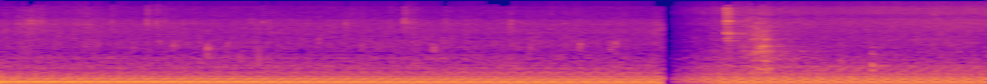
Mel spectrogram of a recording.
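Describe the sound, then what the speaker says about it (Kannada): Methi leaf vadas deep frying in hot oil give a steady, close, dense sizzle and bubbling, briefly cut off near the end before the crackle resumes; no one speaks. "ಇದು ಎಣ್ಣೆಲಿ ಹಾಕಿರೋದು ಡೀಪ್ ಫ್ರೈ ಮಾಡ್ತಾ ಇರೋದು"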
